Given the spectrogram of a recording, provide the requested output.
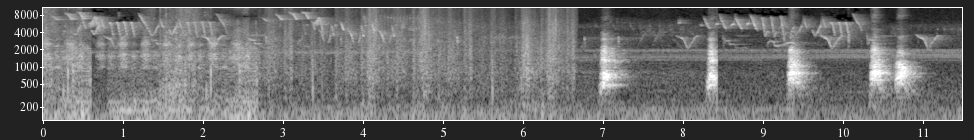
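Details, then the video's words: Puppy playing outdoors on green grass gives a series of five or six short, sharp barks about a second apart in the second half. Earlier there is rustling, and small birds chirp in the background throughout. "Dog Barking Sounds"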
